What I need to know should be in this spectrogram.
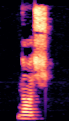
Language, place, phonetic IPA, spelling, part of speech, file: Russian, Saint Petersburg, [noɕː], нощь, noun, LL-Q7737 (rus)-нощь.wav
- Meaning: night, nighttime (period of time from sundown to sunup)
